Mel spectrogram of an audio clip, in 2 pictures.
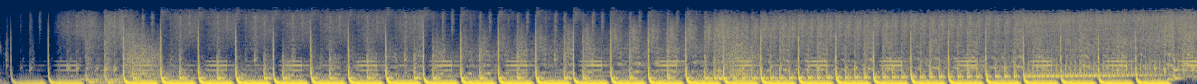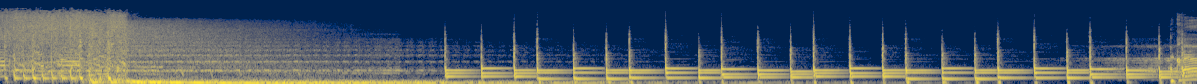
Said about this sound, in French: Aujourd'hui, je vais vous faire partager euh, trois nouveaux titres clubbing et on commence tout de suite avec le bootleg du jour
